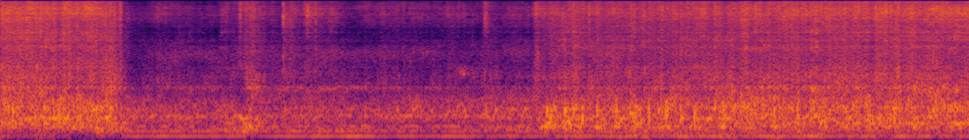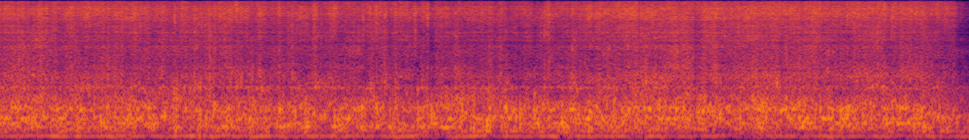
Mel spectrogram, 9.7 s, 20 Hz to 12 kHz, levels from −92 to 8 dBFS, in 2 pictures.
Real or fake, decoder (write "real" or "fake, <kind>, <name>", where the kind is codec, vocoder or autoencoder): fake, codec, HILCodec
